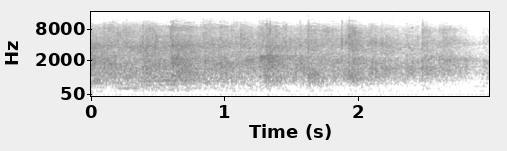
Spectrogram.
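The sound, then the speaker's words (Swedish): An audience applauds the speaker during a poetry reading, steadily for about three seconds, a dense, even wash of clapping hands that stays at a constant level throughout, with no voices standing out. “Ja, titta, nu fick jag ju applåder.”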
